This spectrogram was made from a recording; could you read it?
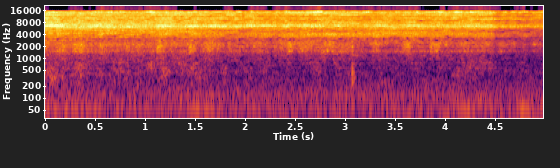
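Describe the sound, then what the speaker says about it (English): Brake cleaner sprays in a steady, close, airy hiss onto a hydraulic cylinder part during a rebuild, tapering off slightly at the end. "I normally wouldn't use brake clean, but I'm just using it for this video"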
